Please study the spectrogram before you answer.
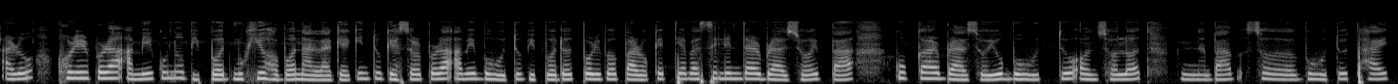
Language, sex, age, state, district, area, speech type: Assamese, female, 18-30, Assam, Chirang, rural, spontaneous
